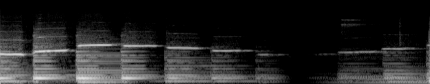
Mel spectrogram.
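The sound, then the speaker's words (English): A man whistles a melodic chorus line into a microphone, a run of sustained notes stepping up and down, pausing briefly before picking the tune back up, clear over a full, warm backing sound. “Is still keen to control what everyone plays, or in this case, whistles.”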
